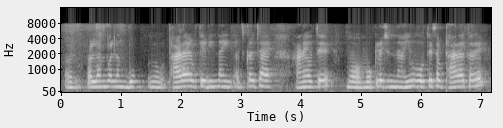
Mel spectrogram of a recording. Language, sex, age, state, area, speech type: Sindhi, female, 30-45, Gujarat, urban, spontaneous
